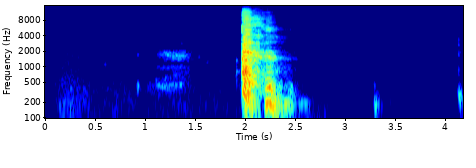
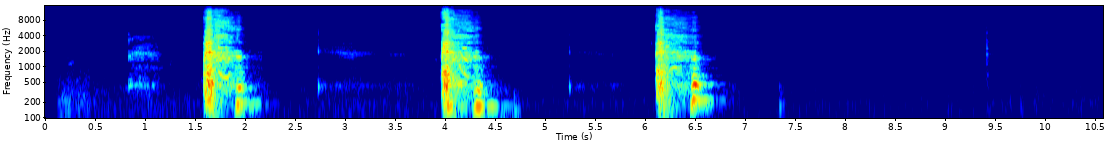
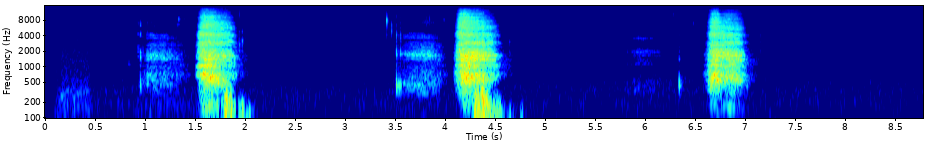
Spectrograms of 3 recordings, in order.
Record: {"cough_length": "4.2 s", "cough_amplitude": 28992, "cough_signal_mean_std_ratio": 0.19, "three_cough_length": "10.6 s", "three_cough_amplitude": 22579, "three_cough_signal_mean_std_ratio": 0.22, "exhalation_length": "8.8 s", "exhalation_amplitude": 11165, "exhalation_signal_mean_std_ratio": 0.29, "survey_phase": "beta (2021-08-13 to 2022-03-07)", "age": "65+", "gender": "Female", "wearing_mask": "No", "symptom_none": true, "smoker_status": "Ex-smoker", "respiratory_condition_asthma": false, "respiratory_condition_other": false, "recruitment_source": "REACT", "submission_delay": "2 days", "covid_test_result": "Negative", "covid_test_method": "RT-qPCR", "influenza_a_test_result": "Negative", "influenza_b_test_result": "Negative"}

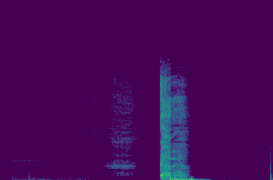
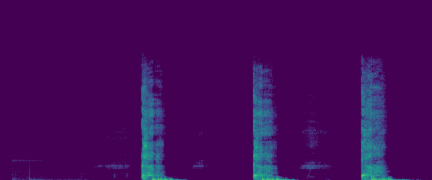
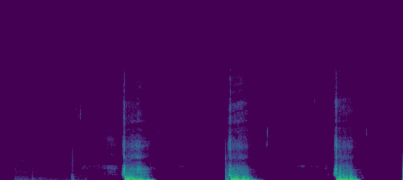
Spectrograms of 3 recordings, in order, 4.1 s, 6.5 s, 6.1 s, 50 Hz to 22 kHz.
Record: {"cough_length": "4.1 s", "cough_amplitude": 18897, "cough_signal_mean_std_ratio": 0.32, "three_cough_length": "6.5 s", "three_cough_amplitude": 16946, "three_cough_signal_mean_std_ratio": 0.41, "exhalation_length": "6.1 s", "exhalation_amplitude": 12804, "exhalation_signal_mean_std_ratio": 0.38, "survey_phase": "beta (2021-08-13 to 2022-03-07)", "age": "18-44", "gender": "Female", "wearing_mask": "No", "symptom_none": true, "smoker_status": "Ex-smoker", "respiratory_condition_asthma": false, "respiratory_condition_other": false, "recruitment_source": "Test and Trace", "submission_delay": "1 day", "covid_test_result": "Negative", "covid_test_method": "LFT"}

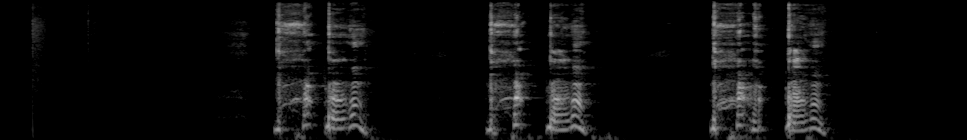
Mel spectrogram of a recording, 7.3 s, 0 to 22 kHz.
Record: {"three_cough_length": "7.3 s", "three_cough_amplitude": 7545, "three_cough_signal_mean_std_ratio": 0.39, "survey_phase": "alpha (2021-03-01 to 2021-08-12)", "age": "45-64", "gender": "Male", "wearing_mask": "No", "symptom_none": true, "smoker_status": "Never smoked", "respiratory_condition_asthma": true, "respiratory_condition_other": false, "recruitment_source": "REACT", "submission_delay": "1 day", "covid_test_result": "Negative", "covid_test_method": "RT-qPCR"}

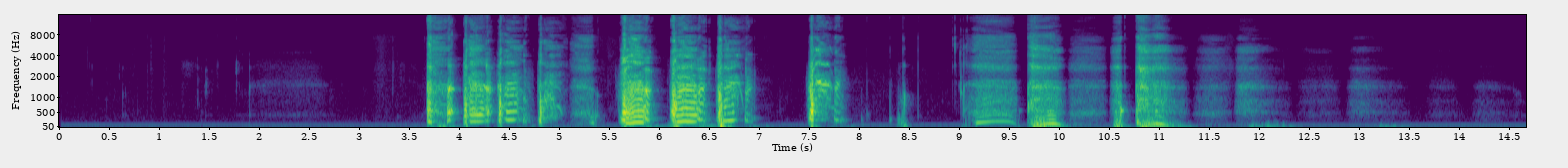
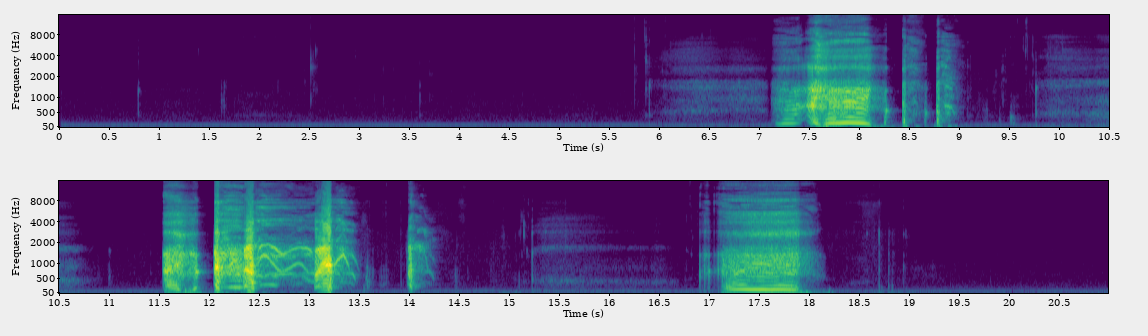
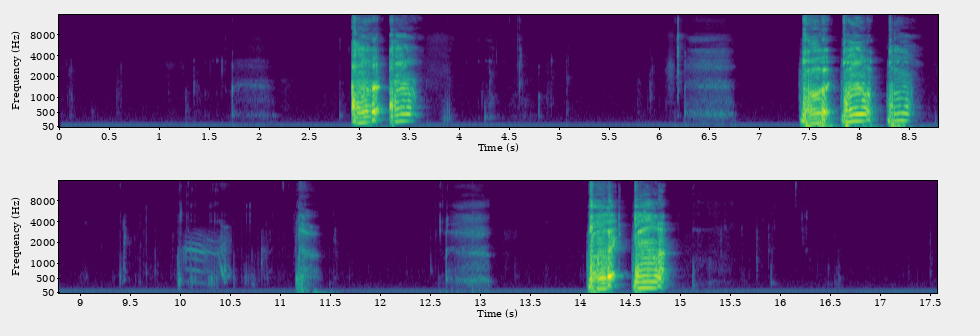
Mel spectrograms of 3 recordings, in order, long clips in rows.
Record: {"cough_length": "14.7 s", "cough_amplitude": 32768, "cough_signal_mean_std_ratio": 0.32, "exhalation_length": "21.0 s", "exhalation_amplitude": 32768, "exhalation_signal_mean_std_ratio": 0.24, "three_cough_length": "17.6 s", "three_cough_amplitude": 32768, "three_cough_signal_mean_std_ratio": 0.25, "survey_phase": "beta (2021-08-13 to 2022-03-07)", "age": "65+", "gender": "Male", "wearing_mask": "No", "symptom_cough_any": true, "symptom_runny_or_blocked_nose": true, "symptom_shortness_of_breath": true, "symptom_sore_throat": true, "symptom_fatigue": true, "symptom_fever_high_temperature": true, "symptom_headache": true, "smoker_status": "Ex-smoker", "respiratory_condition_asthma": false, "respiratory_condition_other": false, "recruitment_source": "Test and Trace", "submission_delay": "2 days", "covid_test_result": "Positive", "covid_test_method": "LFT"}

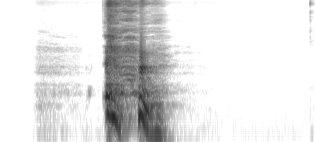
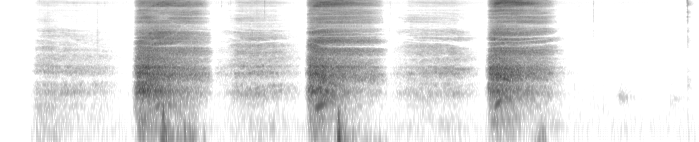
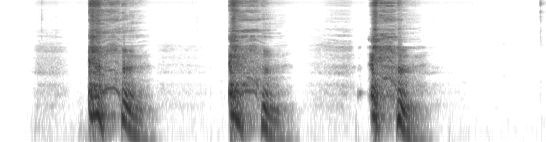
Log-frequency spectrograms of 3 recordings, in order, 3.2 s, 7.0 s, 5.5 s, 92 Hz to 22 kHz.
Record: {"cough_length": "3.2 s", "cough_amplitude": 32768, "cough_signal_mean_std_ratio": 0.3, "exhalation_length": "7.0 s", "exhalation_amplitude": 28879, "exhalation_signal_mean_std_ratio": 0.4, "three_cough_length": "5.5 s", "three_cough_amplitude": 32768, "three_cough_signal_mean_std_ratio": 0.37, "survey_phase": "beta (2021-08-13 to 2022-03-07)", "age": "45-64", "gender": "Male", "wearing_mask": "No", "symptom_none": true, "smoker_status": "Ex-smoker", "respiratory_condition_asthma": false, "respiratory_condition_other": false, "recruitment_source": "REACT", "submission_delay": "2 days", "covid_test_result": "Negative", "covid_test_method": "RT-qPCR", "influenza_a_test_result": "Negative", "influenza_b_test_result": "Negative"}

